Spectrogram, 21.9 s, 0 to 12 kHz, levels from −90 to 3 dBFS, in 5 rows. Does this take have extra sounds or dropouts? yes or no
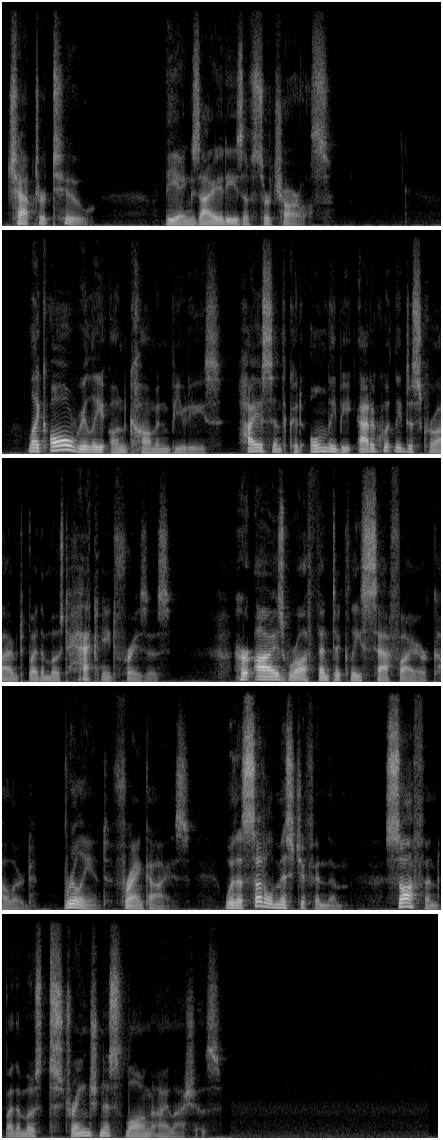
no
